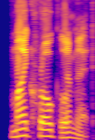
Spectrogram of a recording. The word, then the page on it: microclimate: American English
